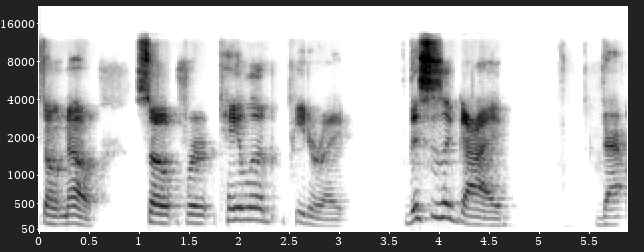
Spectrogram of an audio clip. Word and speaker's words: Peteriet: difficult to pronounce um his name is peter wright peter wright okay thank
